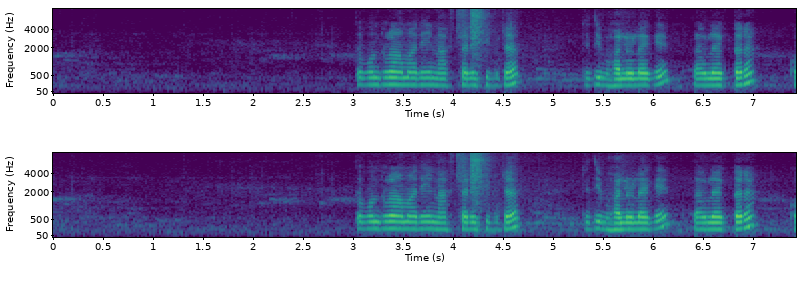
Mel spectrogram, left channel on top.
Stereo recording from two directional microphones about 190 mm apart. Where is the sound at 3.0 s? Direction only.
25° left (ahead or behind).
